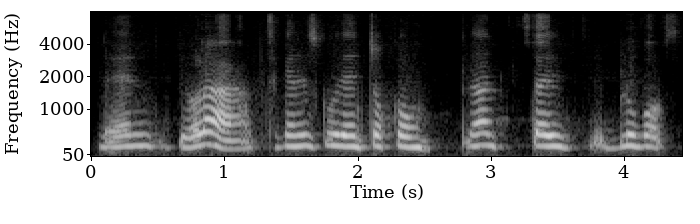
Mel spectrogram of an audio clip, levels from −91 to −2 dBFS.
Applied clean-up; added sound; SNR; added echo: neural separator model SepFormer DNS4.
